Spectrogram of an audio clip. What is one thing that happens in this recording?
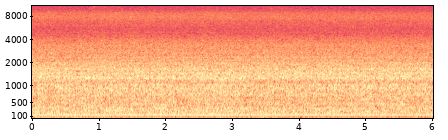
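Tyres roar steadily on a road.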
